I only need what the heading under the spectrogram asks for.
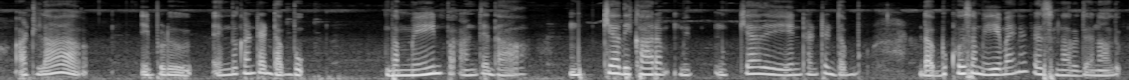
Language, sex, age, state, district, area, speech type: Telugu, female, 18-30, Telangana, Siddipet, rural, spontaneous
